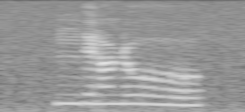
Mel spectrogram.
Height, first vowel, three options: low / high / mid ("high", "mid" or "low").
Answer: high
